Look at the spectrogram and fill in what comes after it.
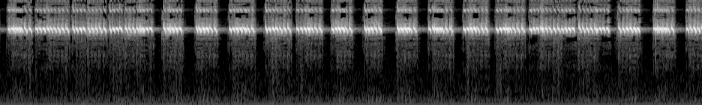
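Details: Close, shrill chirping from two crickets: longer pulses at first, then shorter evenly spaced chirps, a high bright tone in a quiet background.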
